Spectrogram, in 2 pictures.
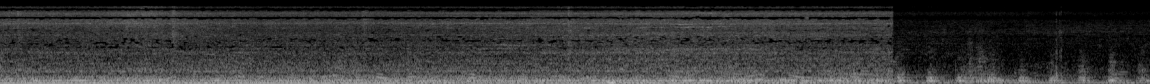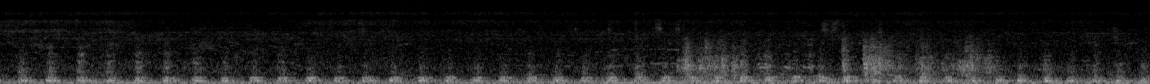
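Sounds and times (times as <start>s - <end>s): railway carriage rumbling: 0.0s - 23.0s.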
